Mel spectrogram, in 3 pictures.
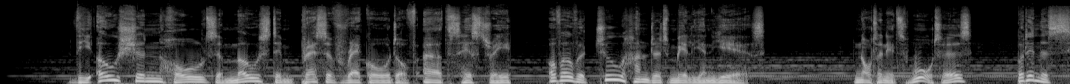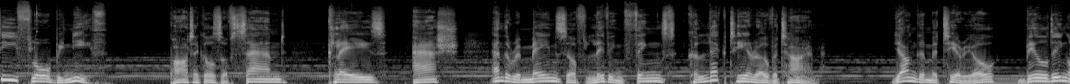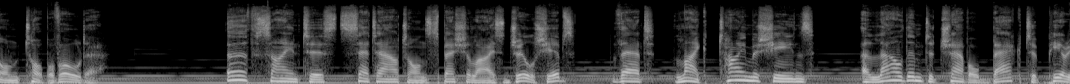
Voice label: UK Docu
